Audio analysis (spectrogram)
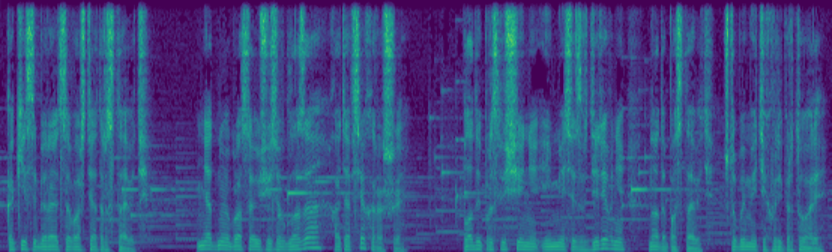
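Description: An actor playing an affectionate, wry husband and writer, reading his letters for radio in a measured, tender, gently playful way over music. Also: sits low. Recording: studio reading with music underneath.

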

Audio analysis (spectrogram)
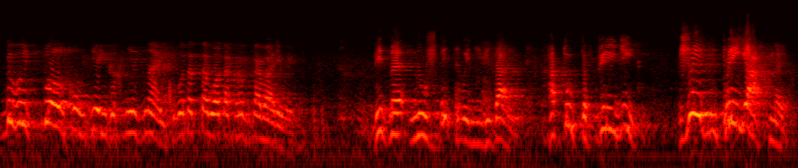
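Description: An actor playing a naive, eager young gentleman fresh from school, in 1950s Russian radio theatre style. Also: high-pitched, big pitch swings, normal speed, recorded from a distance. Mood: insistent, preachy. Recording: muffled, echoey, hissy 1950 radio recording.

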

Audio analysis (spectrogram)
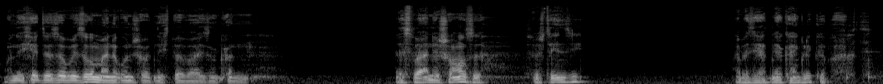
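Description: A man's voice: low voice, normal speed, long pauses, mellow, breathy edge. An actor in a 1970s radio crime play voicing a weary, broken man who confesses with bitter, resigned repetition. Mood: hopeless. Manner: resigned, repeats himself bitterly.

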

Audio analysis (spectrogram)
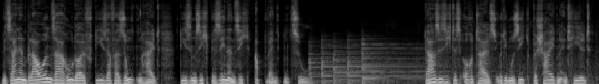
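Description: Literary narrator, low voice, formal, deliberate, observant, radio play, music underneath. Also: male voice, warm tone, no room sound. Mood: measured, observant. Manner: formal, ornate, deliberate phrasing. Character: educated male first-person narrator, measured, observant friend.

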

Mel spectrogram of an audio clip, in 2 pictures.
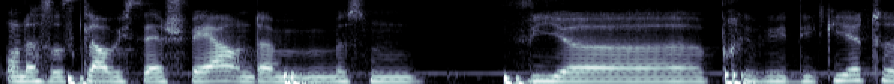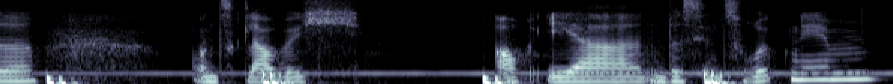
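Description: A woman with a low voice talks reflectively, as if in an interview. She is tentative and thinks aloud while she forms her sentences. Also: fairly even intonation, unhurried, a little hiss or hum.

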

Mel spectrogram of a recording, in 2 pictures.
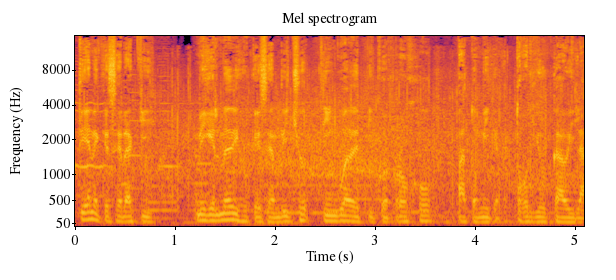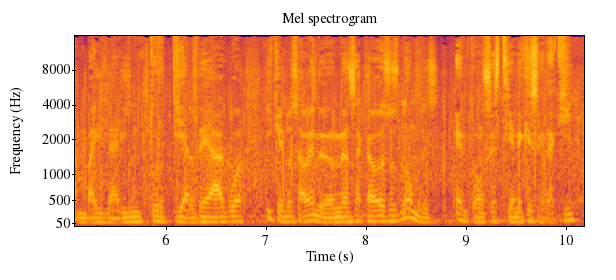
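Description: A man's voice: sits low, brisk, over music, lightly acted. An actor playing an earnest young man in love, searching and telling his story in a radio drama.

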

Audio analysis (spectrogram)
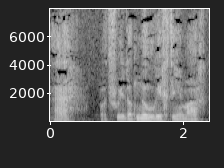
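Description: A calm male astronaut with some authority in an early-sixties radio serial. His voice is lowish and heavily roughened, very husky, with a dry, wry humour. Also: moderate pace, exaggerated voice. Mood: brisk, wry. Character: calm, dryly humorous male spaceship crewman in charge. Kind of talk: 1960s Dutch radio drama acting.

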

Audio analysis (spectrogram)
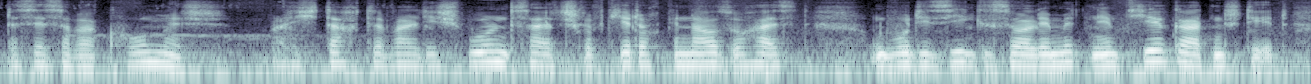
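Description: A man's voice: steady tone, fairly quick, natural voice. Man playing a naive, rambling teenage boy, noisy recording. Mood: earnest, naive. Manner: rambling, apologetic, earnest. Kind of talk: German radio play dialogue. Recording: noisy, rumbling radio recording.

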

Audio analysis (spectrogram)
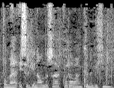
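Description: Actress as a keen Flemish policewoman, mid-pitched voice. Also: fairly even intonation, fast talker, over music, lightly acted. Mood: sympathetic. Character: keen, outspoken young female police detective. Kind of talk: naturalistic radio drama dialogue.

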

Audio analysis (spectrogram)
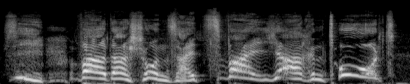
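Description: An actor playing an outraged, pompous dark horseman villain with declamatory delivery in a comedy audio play. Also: very high voice, very animated, slightly rough, exaggerated voice. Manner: declamatory, slow.

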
